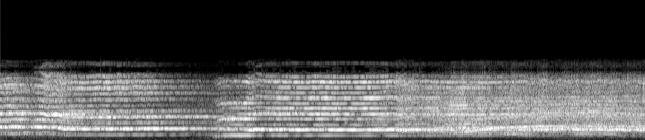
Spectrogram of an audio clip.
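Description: A six-year-old girl singing the national anthem solo in a big, strong voice, holding a few long notes one after another as the song nears its end.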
